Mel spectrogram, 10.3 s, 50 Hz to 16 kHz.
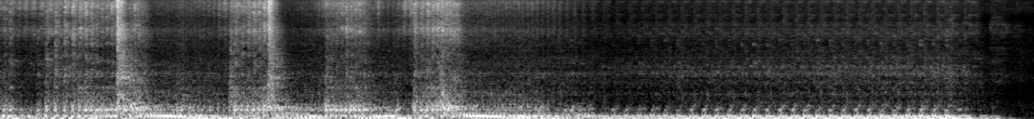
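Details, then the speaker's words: Honda motorcycle first start since 2019 after carbs stuck closed and turpentine-smelling fuel, run on gas poured into a funnel; catches, blipped up and down a few times, settles into a steady idle, then shuts off; running normally after long storage. "All right, I got some heat in it, so it's starting, it's running, it's idling, which is shocking."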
